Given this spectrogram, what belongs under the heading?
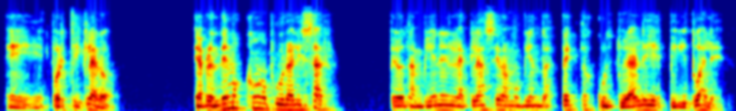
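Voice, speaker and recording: Chilean man, language teacher on a video lesson, patient, keeps checking in with students, mid-pitched voice, slightly dull lo-fi sound. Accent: Chilean Spanish. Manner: patient, checks in with frequent "¿ya?" and "¿cierto?"; slow, careful pronunciation of example phrases. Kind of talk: recorded video lesson review.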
